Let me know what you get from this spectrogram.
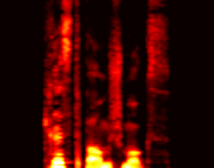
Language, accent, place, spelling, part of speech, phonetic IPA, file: German, Germany, Berlin, Christbaumschmucks, noun, [ˈkʁɪstbaʊ̯mˌʃmʊks], De-Christbaumschmucks.ogg
- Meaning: genitive singular of Christbaumschmuck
